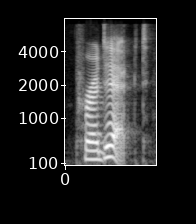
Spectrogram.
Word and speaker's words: predict: predict. That would be that an example of that schwa sound because the p r e in predict is the softer or the unacented part.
